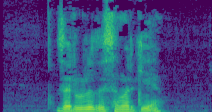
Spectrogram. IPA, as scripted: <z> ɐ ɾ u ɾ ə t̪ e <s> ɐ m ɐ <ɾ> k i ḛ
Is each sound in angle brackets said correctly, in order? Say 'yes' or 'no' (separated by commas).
yes, yes, yes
